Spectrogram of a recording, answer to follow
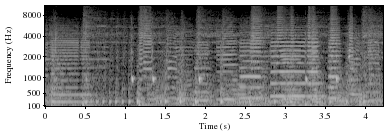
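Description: Brass band playing: trumpets and sousaphones over drums and cymbals, with a steady beat.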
